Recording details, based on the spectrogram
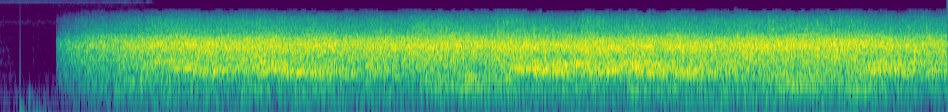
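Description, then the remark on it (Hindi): Loud, sustained applause from a large crowd fills Spain's parliament as Prime Minister Mariano Rajoy loses a no-confidence vote, starting abruptly after a brief moment of quiet and continuing steadily as a dense wash of clapping. “Spain की संसद उस वक्त तालियों की गड़गड़ाहट से गूंज उठी जब स्पेन के प्रधानमंत्री मारियानो रखॉय अविश्वास प्रस्ताव हार गए।”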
